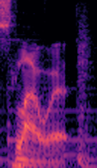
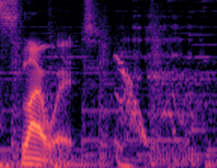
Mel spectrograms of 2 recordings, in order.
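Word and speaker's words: Slaithwaite: Yeah, it that word with all of those letters in it is pronounced slit. I assure you. And if you disagree, you're just not northern enough.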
